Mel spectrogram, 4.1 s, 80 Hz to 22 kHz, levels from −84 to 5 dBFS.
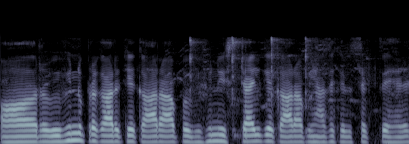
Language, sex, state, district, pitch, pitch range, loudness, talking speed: Hindi, male, Uttar Pradesh, Jalaun, 150 Hz, 150-160 Hz, -28 LUFS, 235 wpm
